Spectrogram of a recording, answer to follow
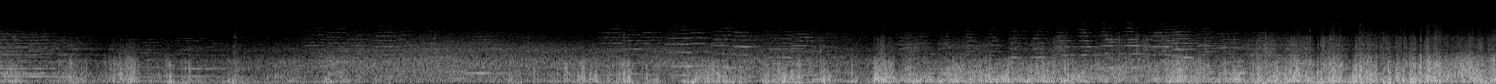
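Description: Background music over a rushing noise of wind on the microphone and breaking surf, louder in the second half.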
